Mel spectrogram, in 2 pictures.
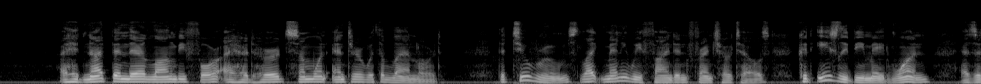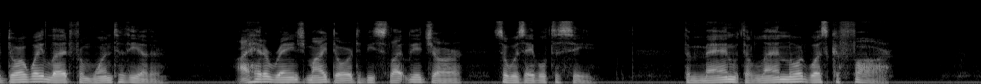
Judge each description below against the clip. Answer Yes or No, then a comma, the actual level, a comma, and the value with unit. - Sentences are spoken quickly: No, average, 185 wpm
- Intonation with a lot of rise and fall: No, average, 3.8 semitones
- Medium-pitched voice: No, low, 105 Hz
